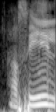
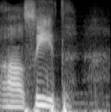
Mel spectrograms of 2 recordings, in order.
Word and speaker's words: ആസീത്: അപ്പം തസ്യോ ഉഷ്ണിക ആസീത്ത്, ആസീത്ത്, അസീൽ എന്നല്ല, ആസീത്ത്.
